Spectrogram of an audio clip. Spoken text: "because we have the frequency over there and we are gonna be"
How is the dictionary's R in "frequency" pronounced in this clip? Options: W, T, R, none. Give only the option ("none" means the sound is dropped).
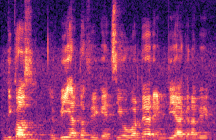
none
